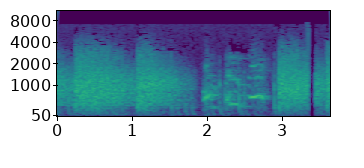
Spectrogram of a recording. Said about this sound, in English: He spurred his horse frantically, but his pursuers kept gaining on him until finally they were within shooting range. Snatching his gun, he turned in the saddle and fired.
